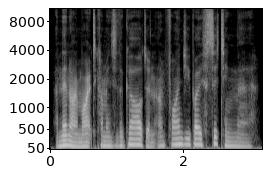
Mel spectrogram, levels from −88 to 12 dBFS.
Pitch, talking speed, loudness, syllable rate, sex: 110 Hz, 265 wpm, -19 LUFS, 6.0 syllables/s, male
